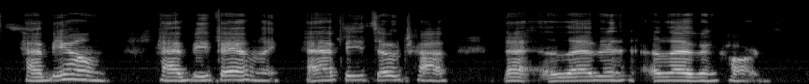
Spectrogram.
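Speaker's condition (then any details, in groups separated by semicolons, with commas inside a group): Throat cancer radiation damage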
